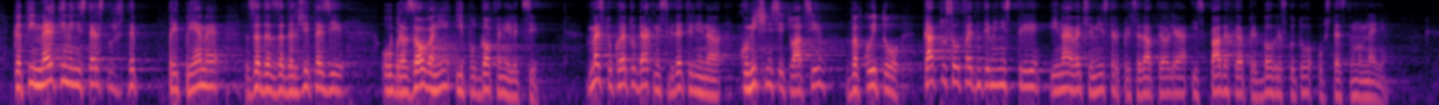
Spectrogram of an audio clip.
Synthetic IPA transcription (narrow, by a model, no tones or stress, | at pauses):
kɐkvimɛɾkiminist̪ɛɾst̪voʃt̪ɛ | pɾɛt̪̚pɾiɛmɛzɐd̪ɐzɐd̪əɾʒit̪ɛzi | obɾɐzɔvɐniːpod̪ɡɔt̪vɛnilit̪sḭ | vmɛst̪okoɛt̪obʲjaxmɛsvid̪ɛt̪ɛlʲnʲinɐkomit͡ʃnisit̪uat̪siːvɐfkoit̪okak̚t̪osəot̪vɛt̪nit̪ɛminist̪ɾiinajvɛt͡ʃɛminist̪əɾpɾɛt̪sɛd̪at̪ɛlʲəispad̪əxəpɾɛd̪̚bɤlˠɡəɾskot̪oopʃt̪ɛst̪vɛnomnɛ̰nʲḭɛ̰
